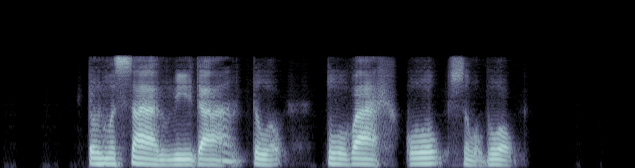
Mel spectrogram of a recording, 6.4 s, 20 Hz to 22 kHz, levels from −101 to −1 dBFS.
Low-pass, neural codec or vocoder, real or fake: 5.4 kHz; codec, 16 kHz, 0.5 kbps, FreqCodec, larger model; fake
